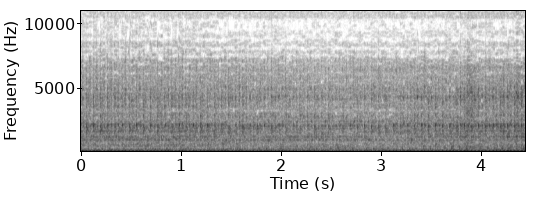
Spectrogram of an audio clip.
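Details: Maruti Ertiga engine at idle just after its timing chain kit was fitted, before the water pump and tensioner were refitted: steady, even low idle with a quick regular pulse, no knocks or rattles; much quieter than the earlier noise, normal.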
